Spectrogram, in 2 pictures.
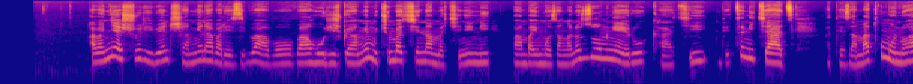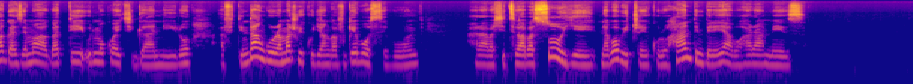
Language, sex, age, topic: Kinyarwanda, female, 18-24, education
